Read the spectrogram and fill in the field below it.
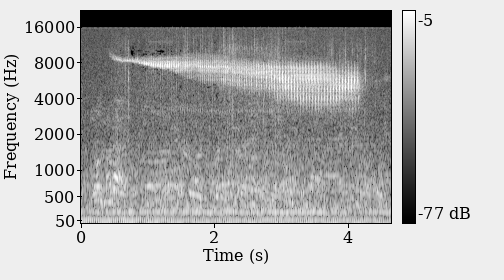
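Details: Buff-barred warbler at Long Lake, Jiuzhaigou, 3100 m elevation, 25 June 2014: a thin, very high trill that slides gently downward and speeds into rapid, even pulses for about three and a half seconds before stopping abruptly.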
